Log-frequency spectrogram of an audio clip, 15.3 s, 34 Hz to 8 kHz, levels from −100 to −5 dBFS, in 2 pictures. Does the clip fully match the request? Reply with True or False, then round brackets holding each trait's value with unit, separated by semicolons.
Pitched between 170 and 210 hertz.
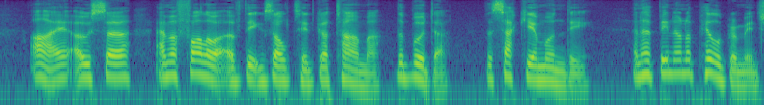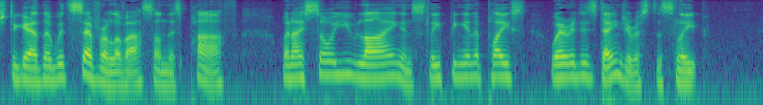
False (135 Hz)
